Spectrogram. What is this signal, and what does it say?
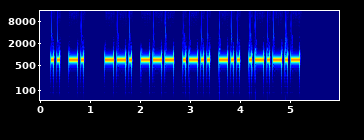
Morse code, heard as a keyed tone, about 19 wpm, 700 Hz. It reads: IN GOLD.
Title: Sentences from Top 1000 Words - Review Part 3 - 20wpm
